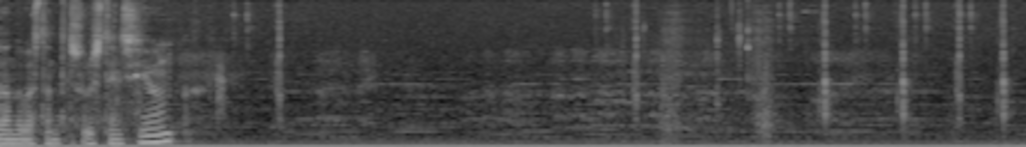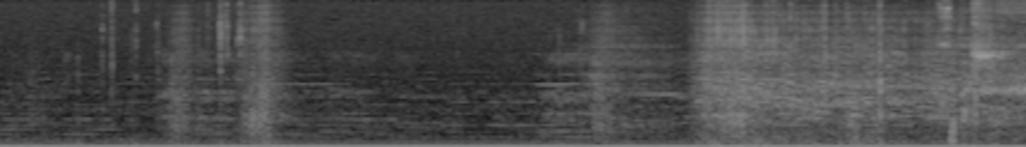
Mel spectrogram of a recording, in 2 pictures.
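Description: Soft orchestral game music plays steadily.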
